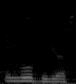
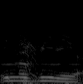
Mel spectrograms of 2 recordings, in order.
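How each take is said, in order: First: The word ends without the i sound: -us. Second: The word ends with an extra i sound: -ius. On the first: The speaker calls it right. "Immobilus, glaube ich" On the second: The speaker calls it wrong. "Nicht Immobilius"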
